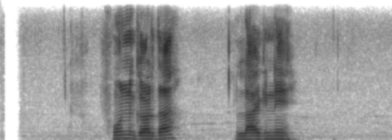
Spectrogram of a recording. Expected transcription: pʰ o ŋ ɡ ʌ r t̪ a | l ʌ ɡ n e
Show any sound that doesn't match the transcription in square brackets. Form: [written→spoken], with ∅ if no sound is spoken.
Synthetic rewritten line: pʰ o [ŋ→n] ɡ ʌ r [t̪→d̪] a | l [ʌ→a] ɡ n e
